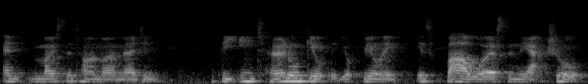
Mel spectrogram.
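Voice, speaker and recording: A man's voice: mid-range voice, little pitch movement, normal speed. An easygoing, upbeat man interviewing podcast hosts, often saying "you know". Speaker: guest interviewer. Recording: roomy echoey room.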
